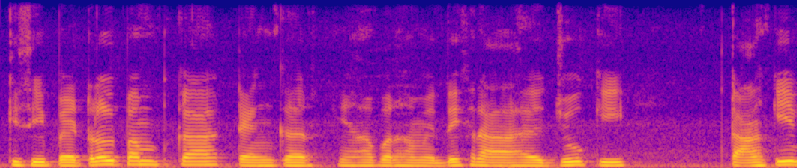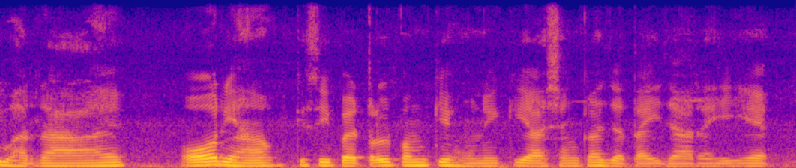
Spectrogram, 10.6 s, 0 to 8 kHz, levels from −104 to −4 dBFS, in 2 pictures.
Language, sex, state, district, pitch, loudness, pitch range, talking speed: Hindi, male, Bihar, Saharsa, 135 Hz, -19 LUFS, 125-145 Hz, 170 wpm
